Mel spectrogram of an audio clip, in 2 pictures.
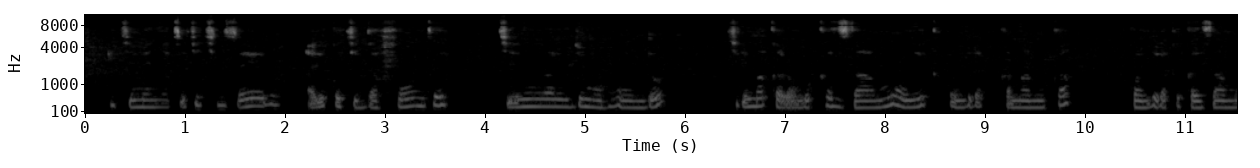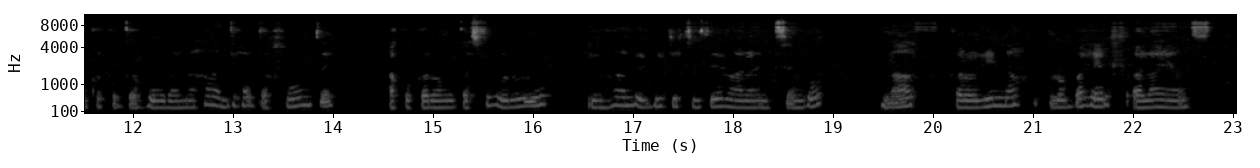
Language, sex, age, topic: Kinyarwanda, female, 18-24, health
